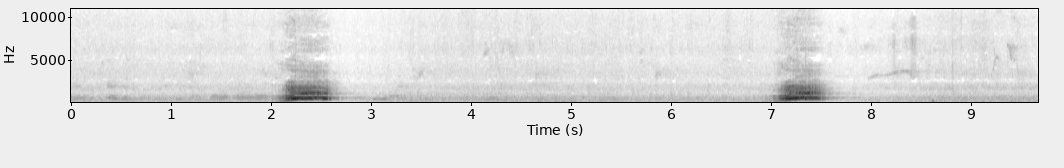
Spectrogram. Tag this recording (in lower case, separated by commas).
speech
